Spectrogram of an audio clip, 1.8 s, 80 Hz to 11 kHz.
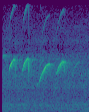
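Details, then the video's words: Scarlet minivet recorded on 6 June 2010 gives four thin, sweet, rising whistled notes, about three per second, high-pitched, over a faint steady background hiss. "Scarlet Minivet"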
